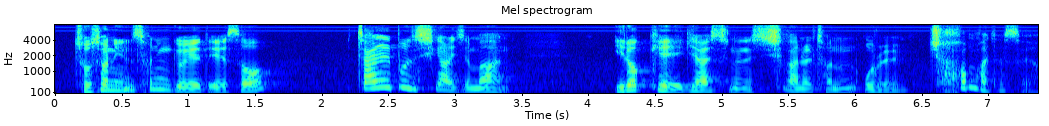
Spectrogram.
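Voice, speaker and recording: A man in his fifties preaching an impassioned sermon as a missionary, swinging from emphatic loud peaks to hushed whispers. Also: sits high, vocal fry.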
